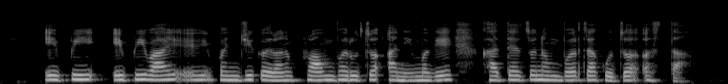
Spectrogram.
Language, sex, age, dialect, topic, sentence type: Marathi, female, 18-24, Southern Konkan, banking, statement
